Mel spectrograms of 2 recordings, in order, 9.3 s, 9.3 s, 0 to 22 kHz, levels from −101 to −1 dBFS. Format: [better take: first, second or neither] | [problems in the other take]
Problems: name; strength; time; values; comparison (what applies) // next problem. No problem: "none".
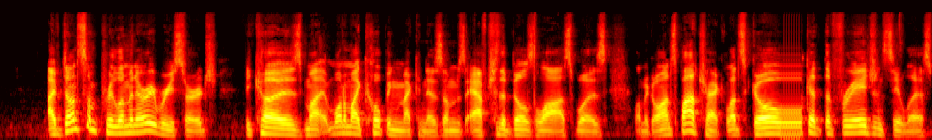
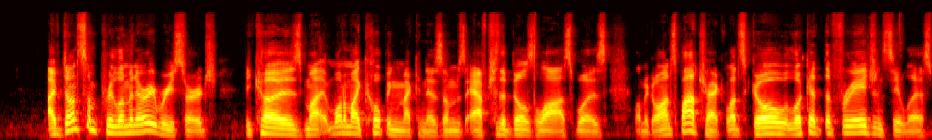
second | audio freezing; at 8 s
